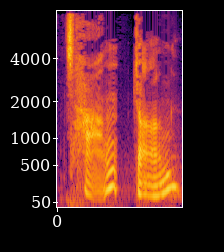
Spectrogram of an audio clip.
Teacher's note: 长 is the third tone. So we go down a bit and then up.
